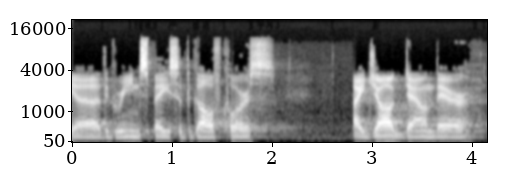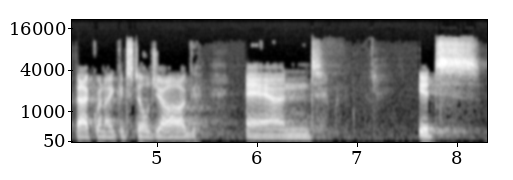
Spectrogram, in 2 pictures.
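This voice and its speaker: A man with a very low voice delivers a formal public comment, short of breath as he argues his points. His prepared remarks ring out with the long reverb of a council chamber. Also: fairly bright tone. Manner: formal, argumentative. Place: large indoor council chamber. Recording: reverberant hall sound.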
